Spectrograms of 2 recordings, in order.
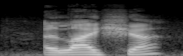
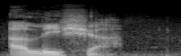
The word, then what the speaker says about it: Elisha: And that man has a name, and it's pronounced many ways. In some cultures, it is Elisha, in some it is Elisha.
